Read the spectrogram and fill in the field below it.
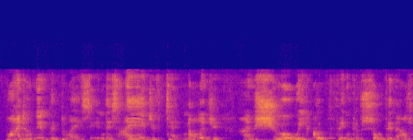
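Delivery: ordinary talk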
